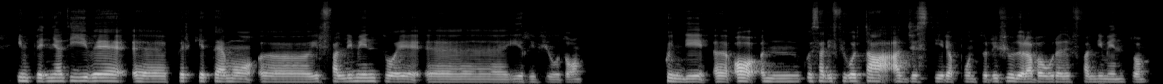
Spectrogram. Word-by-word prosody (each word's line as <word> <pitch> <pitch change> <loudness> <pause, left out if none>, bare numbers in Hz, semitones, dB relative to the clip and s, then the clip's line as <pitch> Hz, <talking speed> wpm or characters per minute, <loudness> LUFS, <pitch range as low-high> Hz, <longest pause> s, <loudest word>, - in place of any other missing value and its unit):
impegnative, 160 -1 +1
ehm, 130 -3 0
perché 155 0 -2
temo, 140 -3 +1
uhm, 125 -1 -1
il 135 +2 -2
fallimento 150 0 -1
e, 130 0 0
ehm, 120 -1 -3
il 130 +2 -5
rifiuto. 120 +1 -6 0.8
Quindi, 135 -2 -1
uhm, 135 0 +2
ho, 155 -1 +7
mhmm, 140 0 -3
questa 155 +2 -2
difficoltà 150 0 +4
a 140 - +5
gestire 140 0 -3
appunto 135 -1 -6
il - - -10
rifiuto 145 +1 0
e - - +7
la 130 - +5
paura 130 0 +1
del 130 0 -2
fallimento. 125 -2 -5
140 Hz, 140 wpm, -24 LUFS, 125-150 Hz, 0.8 s, ho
